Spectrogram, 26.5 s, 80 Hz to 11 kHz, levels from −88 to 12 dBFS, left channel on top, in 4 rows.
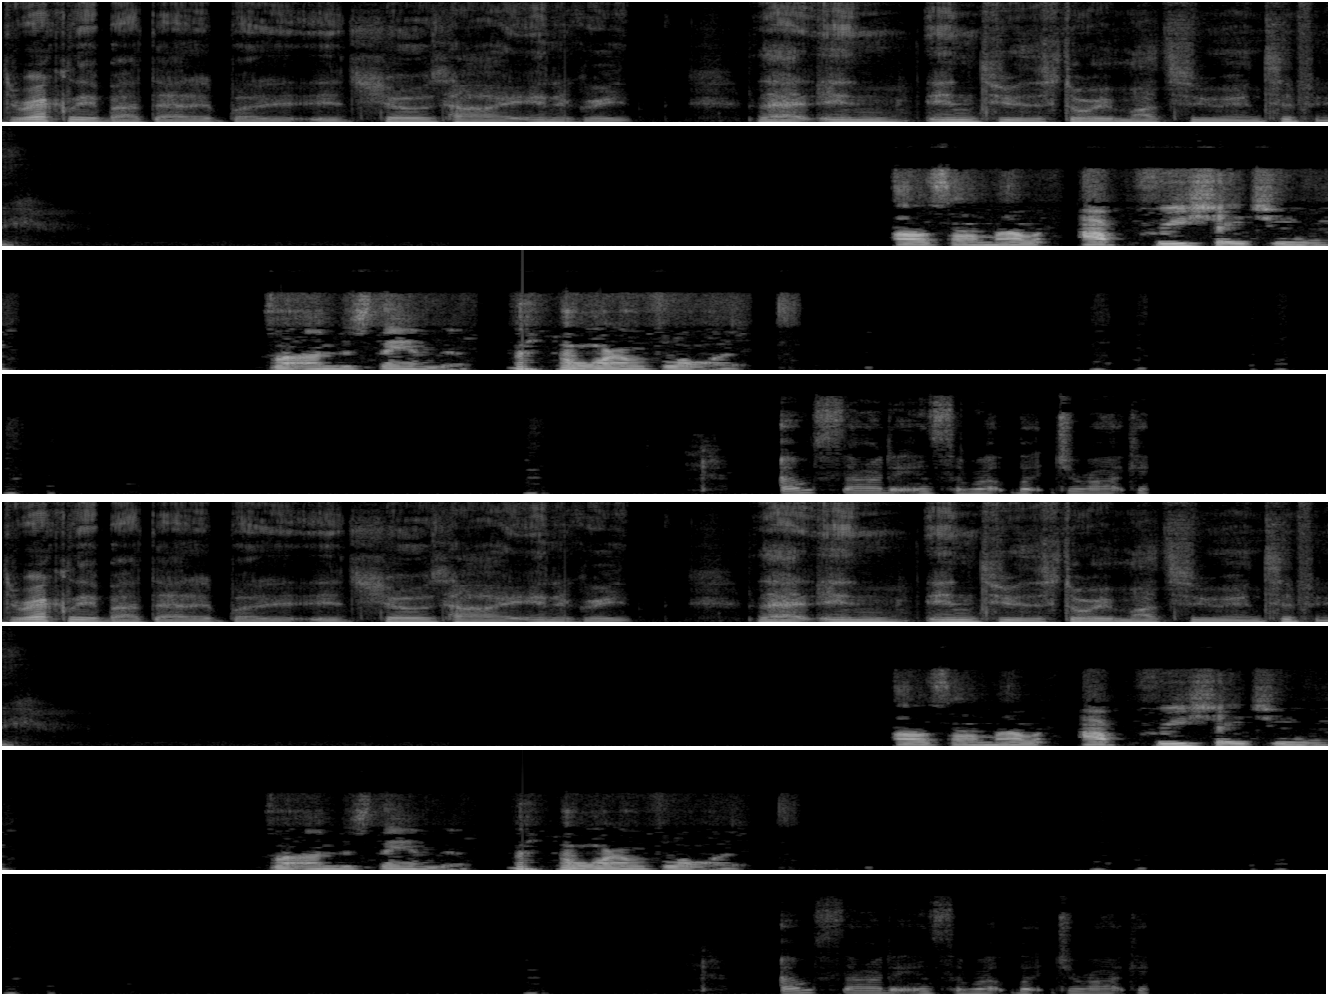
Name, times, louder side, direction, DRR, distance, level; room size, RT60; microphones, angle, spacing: voice 1, 0.0-3.1 3.5-6.8, equal, ahead, 1.0 m, -38 dB
voice 2, 11.1-13.3 14.6-16.9, left 4 dB, 50° left, 1.0 m, -28 dB
voice 3, 23.8-25.6, left 2 dB, 90° left, 7.5 m, -43 dB
head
